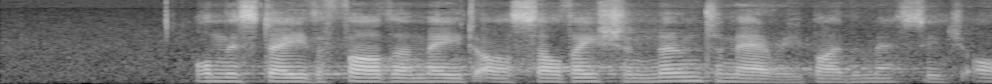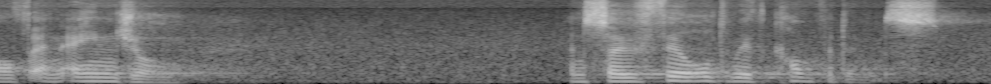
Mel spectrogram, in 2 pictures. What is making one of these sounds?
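A man speaks slowly and calmly in a large echoing hall.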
